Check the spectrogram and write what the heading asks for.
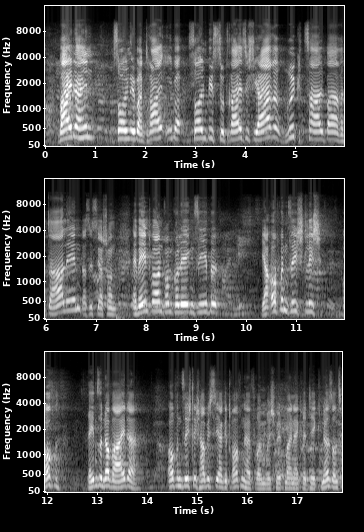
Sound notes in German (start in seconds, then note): none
